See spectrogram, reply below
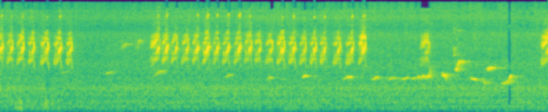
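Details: Wergan Jawa, the flamboyan bird, recorded as master song for songbird training; fast shrill chattering runs, followed by scattered soft whistled slurs and short rising notes from another bird.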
